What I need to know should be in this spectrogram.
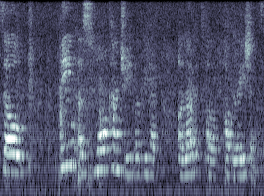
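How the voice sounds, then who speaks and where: Heard from a distance in a noisy, echoey hall, this Singaporean woman, a native Chinese speaker, addresses an audience in English as a guest speaker. She speaks unhurriedly with a dark tone, a voice on the high side, fairly even intonation, and plenty of hesitant fillers.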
